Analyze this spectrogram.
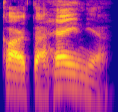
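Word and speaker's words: Cartagena: It's actually supposed to be pronounced Kartahena. He say Carterena, but it's actually Carter is how they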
